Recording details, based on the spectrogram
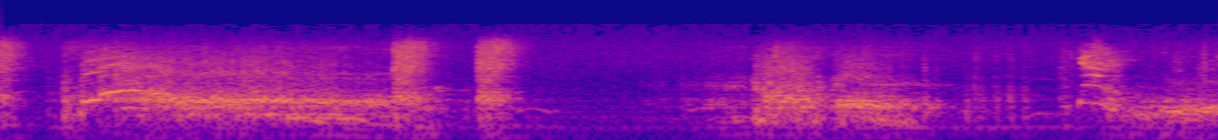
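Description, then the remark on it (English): A tiger roars and snarls, loud rumbling growls broken by sharp bursts of noise, then a quieter lull before another round of roaring and a final harsh snarl. “Killed my tiger.”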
